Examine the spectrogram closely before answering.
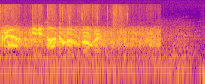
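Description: Rifles fire in short bursts.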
